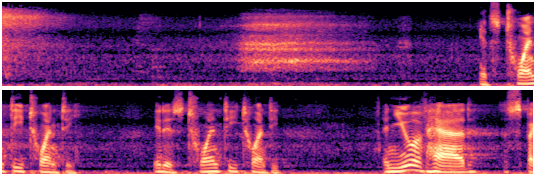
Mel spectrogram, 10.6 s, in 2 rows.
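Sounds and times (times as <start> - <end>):
deep breath in through the nose and out: 2.3 - 4.2
speech: 4.8 - 6.2, 6.8 - 8.2, 9.1 - 10.6.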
